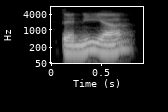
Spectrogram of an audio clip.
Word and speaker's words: tenía: matter, the difference between tenía where there's no diphthong, because that's accented, so it's a full vowel, so it's te, ni, a, 3 syllables.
